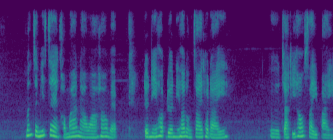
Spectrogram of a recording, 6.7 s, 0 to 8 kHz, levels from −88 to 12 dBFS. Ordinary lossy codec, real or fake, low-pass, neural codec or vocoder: none; real; 7.2 kHz; none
